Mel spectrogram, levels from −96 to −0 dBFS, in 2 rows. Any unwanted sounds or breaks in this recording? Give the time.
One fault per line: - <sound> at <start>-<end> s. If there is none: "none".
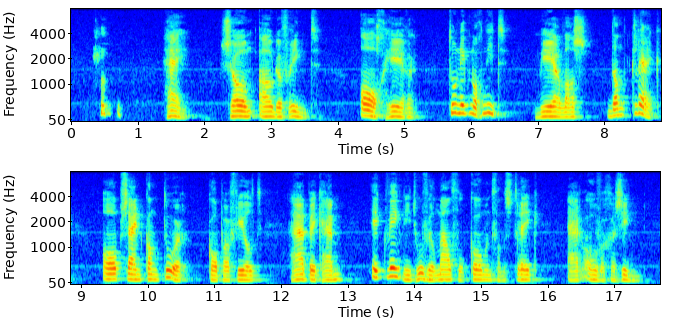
- laugh at 0.3-0.8 s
